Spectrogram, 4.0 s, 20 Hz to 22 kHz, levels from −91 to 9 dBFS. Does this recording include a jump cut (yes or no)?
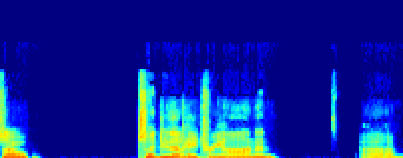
yes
